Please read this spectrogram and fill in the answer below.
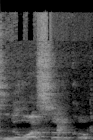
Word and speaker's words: Nuaceutical: Like nutraceutical, but you just take the TR from it. Nua, like Nuani. So it's Nuaceutical, which means spiritual medicine.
